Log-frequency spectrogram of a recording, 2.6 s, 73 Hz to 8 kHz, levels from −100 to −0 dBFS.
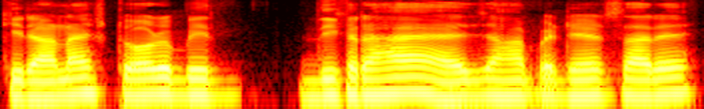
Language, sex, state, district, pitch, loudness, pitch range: Hindi, male, Jharkhand, Garhwa, 135 Hz, -14 LUFS, 130-140 Hz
